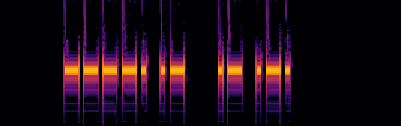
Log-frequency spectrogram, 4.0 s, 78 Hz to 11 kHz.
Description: Morse code, heard as a keyed tone, about 25 wpm, 700 Hz. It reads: 9A AR
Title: Field Day Exchanges Encore - 25wpm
